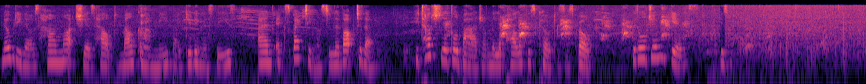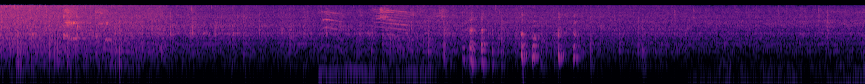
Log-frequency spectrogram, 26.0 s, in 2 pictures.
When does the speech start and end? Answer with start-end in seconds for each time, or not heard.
0.0-11.0.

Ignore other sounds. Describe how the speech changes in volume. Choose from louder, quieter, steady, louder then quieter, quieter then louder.
steady.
